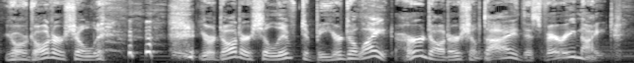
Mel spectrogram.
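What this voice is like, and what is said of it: Cartoon dog voice. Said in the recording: “how to do a dog voice ... do I do a Scooby-Doo voice here? ... Yeah, that's what I mean.”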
